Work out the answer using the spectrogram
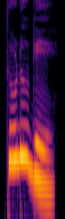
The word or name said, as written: ತುಡುಗೆ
